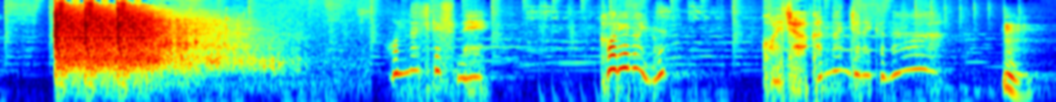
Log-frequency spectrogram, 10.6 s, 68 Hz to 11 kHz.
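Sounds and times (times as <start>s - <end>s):
quick gunshot cracks: 0.6s - 3.5s
gunshot sound effect blast: 0.6s - 3.6s
speech: 4.1s - 5.0s, 6.1s - 6.8s, 7.6s - 10.4s.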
